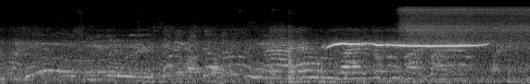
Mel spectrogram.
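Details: Pet cockatiel in Dhaka, Bangladesh, gives one loud, steady, high whistled note held for about a second and a half, after a stretch of people talking, with faint room and street noise behind.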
